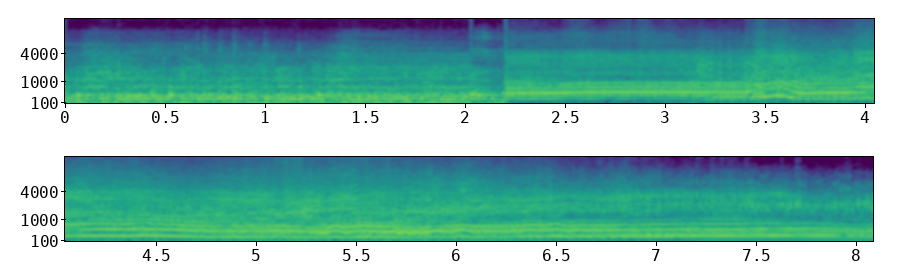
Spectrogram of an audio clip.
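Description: Drag-racing motorcycle engines: rough engine noise at first, then, after a sudden change about two seconds in, a loud, high-revving engine note that climbs, dips and wavers as motorcycles launch and accelerate hard down a sand drag strip.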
